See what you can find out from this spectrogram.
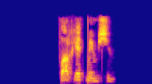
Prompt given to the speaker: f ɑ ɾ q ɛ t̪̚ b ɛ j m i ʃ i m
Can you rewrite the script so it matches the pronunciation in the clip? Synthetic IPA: f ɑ ɾ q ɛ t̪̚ m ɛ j m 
